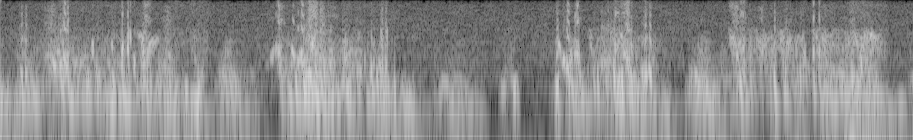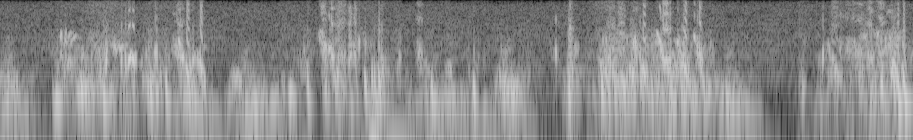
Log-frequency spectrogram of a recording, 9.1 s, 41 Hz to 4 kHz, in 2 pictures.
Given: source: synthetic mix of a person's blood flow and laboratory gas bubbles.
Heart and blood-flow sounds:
Doppler ultrasound of blood flow; precordium
0.07-1.05 s: bubbles
1.33-2.10 s: bubbles
2.48-2.60 s: bubbles
2.74-3.34 s: bubbles
3.59-4.45 s: bubbles
4.80-5.62 s: bubbles
5.95-6.58 s: bubbles
6.63-6.86 s: bubbles
6.89-6.99 s: bubbles
7.31-8.14 s: bubbles
8.54-9.14 s: bubbles
From the record:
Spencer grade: 4 (maximum detectable bubble signal sounding continuously throughout systole and diastole of every cardiac period, and overriding the amplitude of the normal cardiac signals); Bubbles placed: only in the low amplitude regions of the cardiac cycle

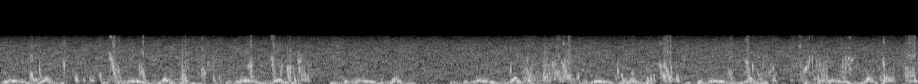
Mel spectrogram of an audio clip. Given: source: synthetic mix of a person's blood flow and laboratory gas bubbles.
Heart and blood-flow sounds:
Doppler ultrasound of blood flow; precordium
0.27-0.45 s: bubbles
0.61-0.68 s: bubbles
0.72-1.23 s: bubbles
1.35-1.50 s: bubbles
1.79-1.92 s: bubbles
1.96-2.26 s: bubbles
2.38-2.60 s: bubbles
2.69-3.12 s: bubbles
5.08-5.15 s: bubbles
5.19-5.93 s: bubbles
6.12-6.36 s: bubbles
6.45-6.86 s: bubbles
7.27-7.35 s: bubbles
7.43-7.79 s: bubbles
7.89-8.31 s: bubbles
8.37-8.56 s: bubbles
8.77-8.98 s: bubbles
9.02-9.19 s: bubbles
From the record:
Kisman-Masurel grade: 333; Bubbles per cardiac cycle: rolling drumbeat, 9 or more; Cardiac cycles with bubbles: 50 to 99%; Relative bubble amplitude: loud (0.450 to 0.775); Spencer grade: 3 (all of the cardiac periods contain showers or single bubble signals, but not dominating or overriding the cardiac motion signals); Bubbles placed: only in the low amplitude regions of the cardiac cycle

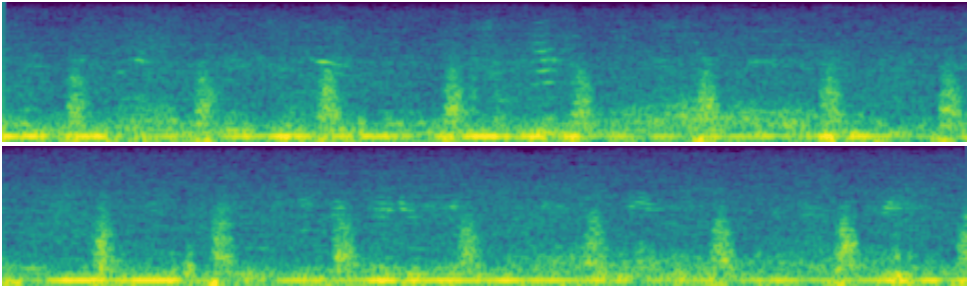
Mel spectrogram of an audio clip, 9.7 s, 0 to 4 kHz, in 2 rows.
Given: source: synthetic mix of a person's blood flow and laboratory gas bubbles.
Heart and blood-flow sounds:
Doppler ultrasound of blood flow; subclavian vein
no bubbles
From the record:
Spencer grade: 0 (complete lack of bubble signals)

